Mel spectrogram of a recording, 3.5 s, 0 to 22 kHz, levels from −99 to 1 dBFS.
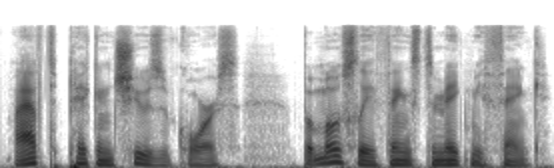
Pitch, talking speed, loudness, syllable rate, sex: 95 Hz, 260 wpm, -22 LUFS, 6.2 syllables/s, male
